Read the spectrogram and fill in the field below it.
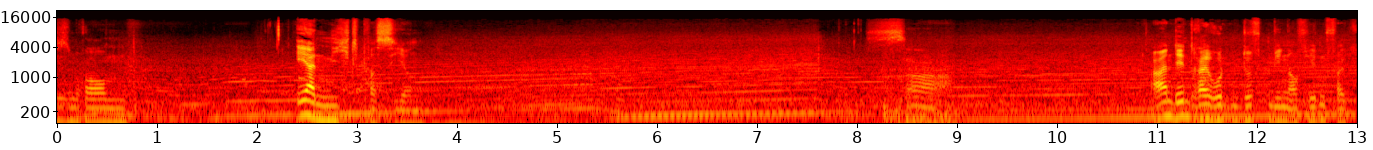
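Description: A car engine hums steadily and revs up and down as the car races.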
